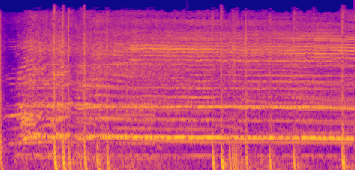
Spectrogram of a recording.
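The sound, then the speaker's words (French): Multicoloured New Year's fireworks over a town square in Alsace crackle and pop in sharp bursts, some clustered close together, over the steady roar of a large crowd shouting and cheering joyfully throughout. “Des feux d'artifice de toutes les couleurs illuminent la place sous les cris joyeux de la foule.”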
